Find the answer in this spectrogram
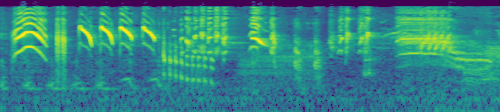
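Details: Nias hill myna duet with loud arched whistles repeated in quick succession, then a stuttering run of clicks, scattered squeaky notes, and a closing harsh buzzy squawk.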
